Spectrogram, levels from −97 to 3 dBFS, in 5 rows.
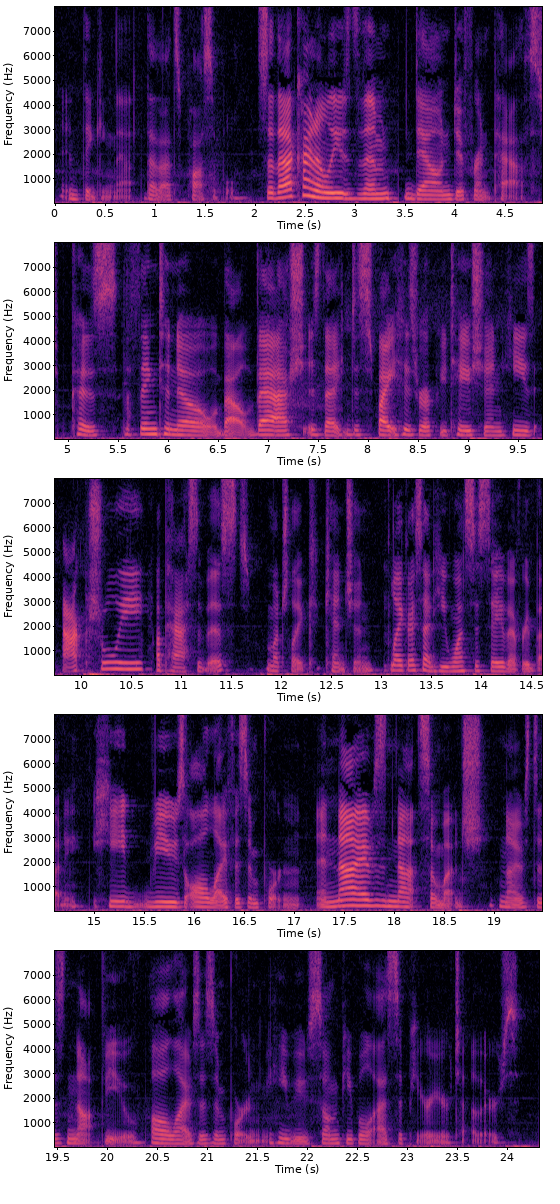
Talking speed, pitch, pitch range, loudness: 170 wpm, 195 Hz, 175-215 Hz, -37 LUFS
